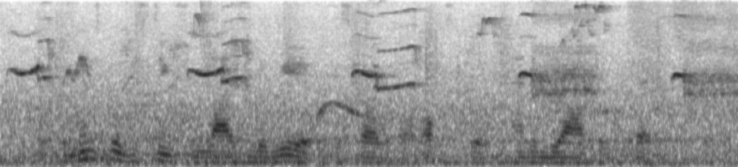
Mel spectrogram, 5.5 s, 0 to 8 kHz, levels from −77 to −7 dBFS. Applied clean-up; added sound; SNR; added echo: none; Bird; -2 dB; none.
